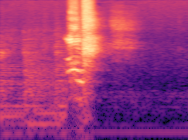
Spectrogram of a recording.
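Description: One short, loud, breathy vocal outburst about a second in, falling in pitch, over a low steady hum.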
